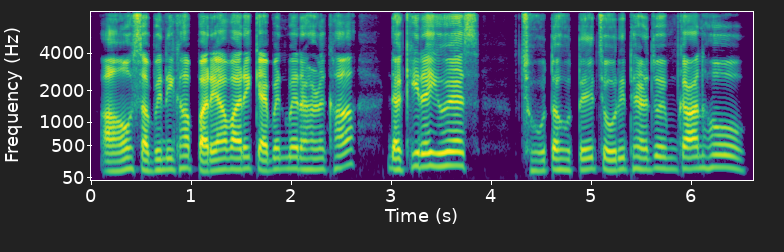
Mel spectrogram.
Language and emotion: Sindhi, fearful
